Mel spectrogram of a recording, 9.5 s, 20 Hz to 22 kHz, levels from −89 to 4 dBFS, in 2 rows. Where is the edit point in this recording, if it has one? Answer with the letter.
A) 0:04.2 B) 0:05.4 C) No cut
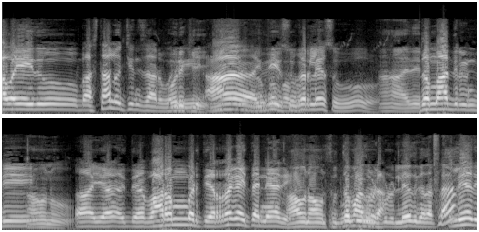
A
